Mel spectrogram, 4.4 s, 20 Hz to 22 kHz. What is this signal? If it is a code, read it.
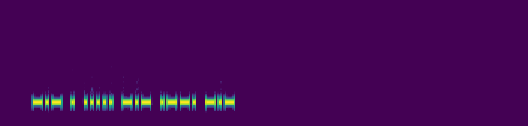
Morse code, heard as a keyed tone, about 41 wpm, 700 Hz. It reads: KE5KPK
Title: USA Call Signs - 6 Characters - Repeated 2x - 45wpm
